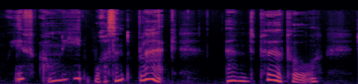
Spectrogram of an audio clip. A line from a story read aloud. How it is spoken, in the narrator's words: she murmured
